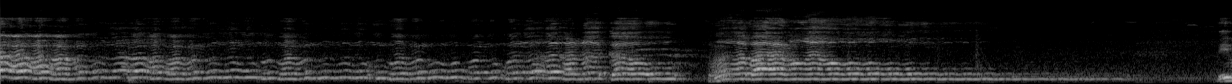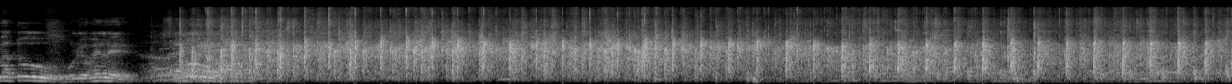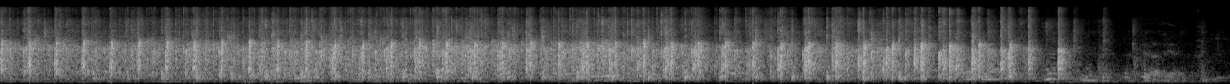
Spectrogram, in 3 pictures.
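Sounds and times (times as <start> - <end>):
audience applauding: 13.9 - 35.8.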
